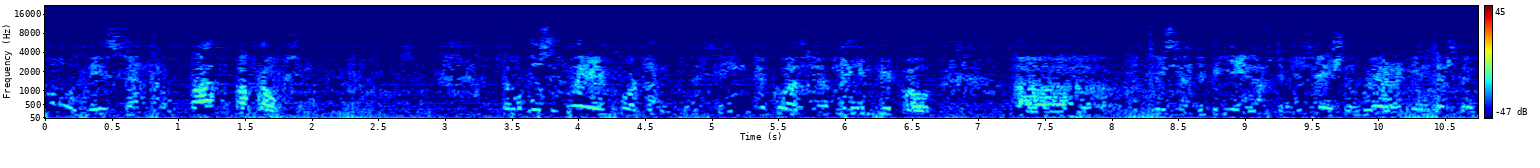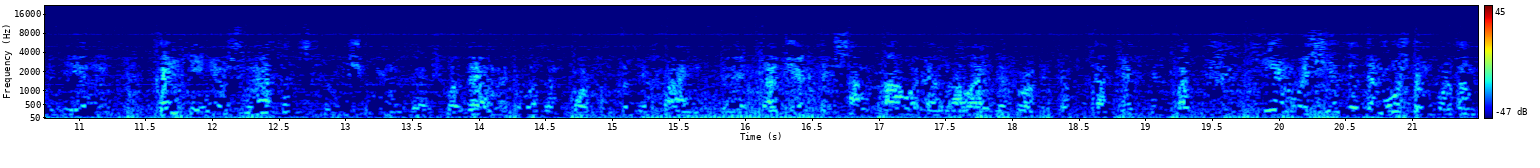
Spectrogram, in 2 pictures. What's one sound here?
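A man lectures calmly through a microphone in a room with a slight echo.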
